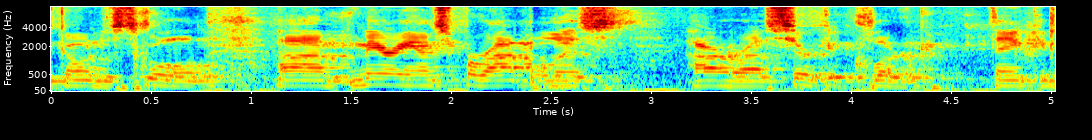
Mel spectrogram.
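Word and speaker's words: Spyropoulos: get there together Marana sparis rhymes with Metropolis I'm the new Clerk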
